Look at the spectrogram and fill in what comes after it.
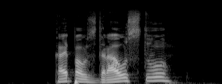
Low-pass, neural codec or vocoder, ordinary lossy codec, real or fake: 14.4 kHz; none; none; real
